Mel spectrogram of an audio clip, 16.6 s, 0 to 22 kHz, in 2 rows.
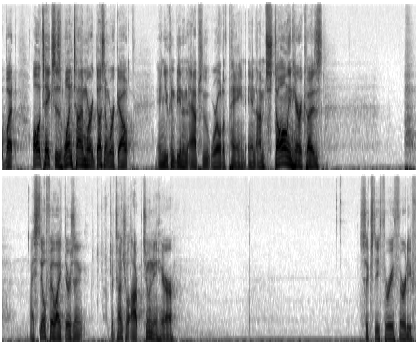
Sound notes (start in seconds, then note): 8.0 sighs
